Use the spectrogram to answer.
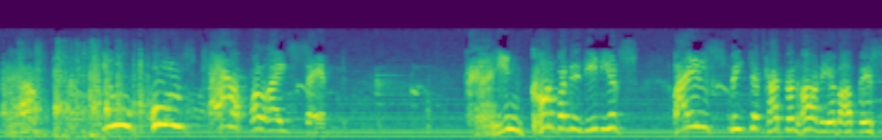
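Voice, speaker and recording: Agitated, high-pitched gentleman in radio drama. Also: expressive, slow, exaggerated voice. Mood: frantic, angry. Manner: imperious, barking orders, flustered. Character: agitated, irritable, secretive newlywed gentleman traveler. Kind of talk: vintage radio drama acting. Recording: muffled vintage radio recording, music behind.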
